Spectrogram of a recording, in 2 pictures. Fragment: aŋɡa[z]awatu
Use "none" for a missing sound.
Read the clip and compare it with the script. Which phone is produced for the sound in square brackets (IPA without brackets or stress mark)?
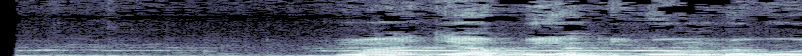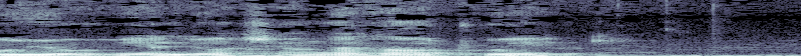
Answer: z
